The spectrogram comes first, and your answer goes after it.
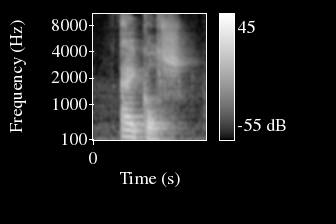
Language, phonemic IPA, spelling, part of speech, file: Dutch, /ˈɛikəls/, eikels, noun, Nl-eikels.ogg
- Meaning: plural of eikel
